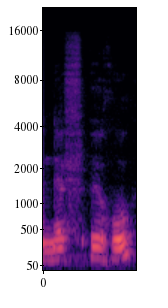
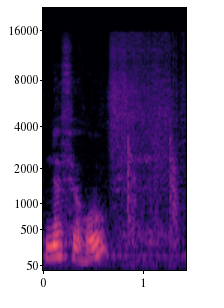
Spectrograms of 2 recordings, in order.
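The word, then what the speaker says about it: neuf euros: Prononcez bien 9 euros. 9 euros.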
